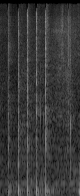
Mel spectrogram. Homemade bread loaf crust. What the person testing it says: बाहर से बहुत अच्छा और कुरकुरा है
